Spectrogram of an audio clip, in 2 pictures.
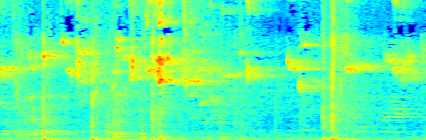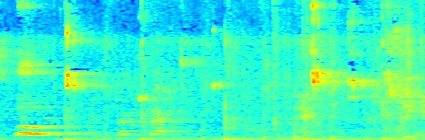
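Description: Basketball bouncing on a hardwood gym floor in repeated knocks, with short high sneaker squeaks and players calling out in the echoing hall. A longer shout comes about halfway through.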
